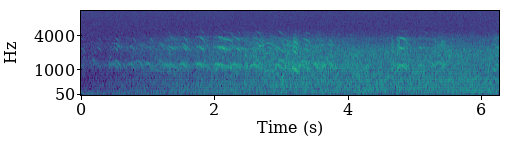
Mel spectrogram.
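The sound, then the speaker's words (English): A large flock of geese honks continuously, many overlapping calls forming a steady noisy chorus that swells slightly, with no speech. “There are so many more birds.”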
